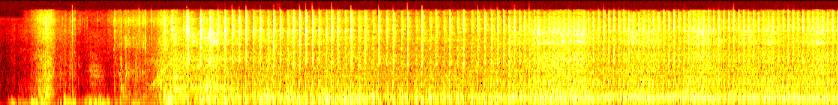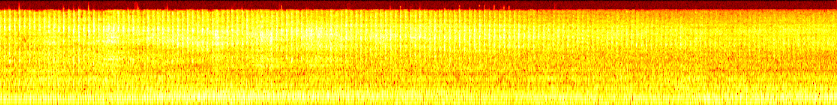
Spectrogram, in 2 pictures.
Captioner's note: medicine pump motor working sound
